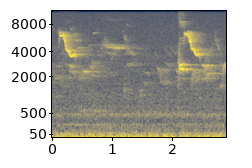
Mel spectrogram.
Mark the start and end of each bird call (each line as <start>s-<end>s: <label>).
0.1s-0.5s: Warbling White-eye (Zosterops japonicus)
1.8s-2.9s: Red-billed Leiothrix (Leiothrix lutea)
2.1s-2.5s: Apapane (Himatione sanguinea)
2.2s-2.7s: Warbling White-eye (Zosterops japonicus)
